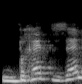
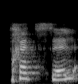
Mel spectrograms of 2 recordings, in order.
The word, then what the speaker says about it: bretzel: se prononce-t-il exactement donc on dit bretzel avec un B certains disent pretsel avec un P et bien les deux termes peuvent être utilisés pour désigner ces petits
